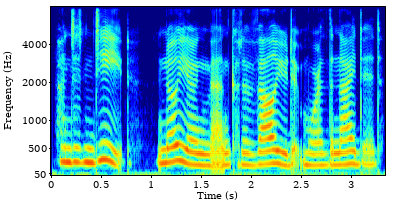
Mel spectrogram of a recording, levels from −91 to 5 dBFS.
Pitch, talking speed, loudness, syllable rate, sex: 225 Hz, 235 wpm, -16 LUFS, 4.9 syllables/s, female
